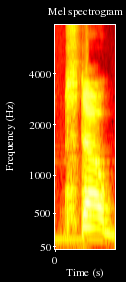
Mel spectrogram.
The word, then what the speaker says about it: Stoupe: And of course I'd always known Browside and Stoupe, which is curious in that it's spelled S-T-O-U-P-E, but is always known as Stoupe.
